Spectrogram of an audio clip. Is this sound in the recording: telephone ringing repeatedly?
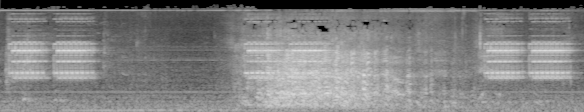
yes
